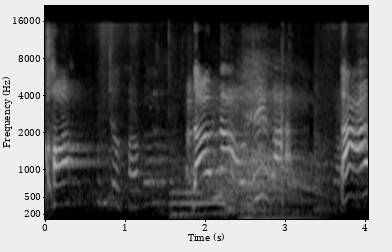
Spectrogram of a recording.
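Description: Young children's voices, a boy speaking and then shouting, over background music.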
